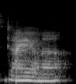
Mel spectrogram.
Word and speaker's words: Dianna: Did I pronounce your first name correctly? It's Dianna.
